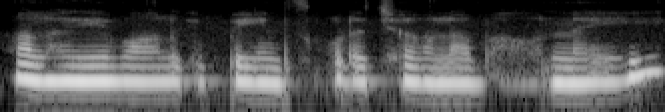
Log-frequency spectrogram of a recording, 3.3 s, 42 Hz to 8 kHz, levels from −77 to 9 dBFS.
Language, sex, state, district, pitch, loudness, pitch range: Telugu, female, Andhra Pradesh, Annamaya, 180 Hz, -15 LUFS, 170-185 Hz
